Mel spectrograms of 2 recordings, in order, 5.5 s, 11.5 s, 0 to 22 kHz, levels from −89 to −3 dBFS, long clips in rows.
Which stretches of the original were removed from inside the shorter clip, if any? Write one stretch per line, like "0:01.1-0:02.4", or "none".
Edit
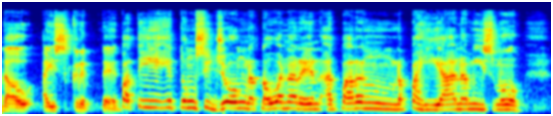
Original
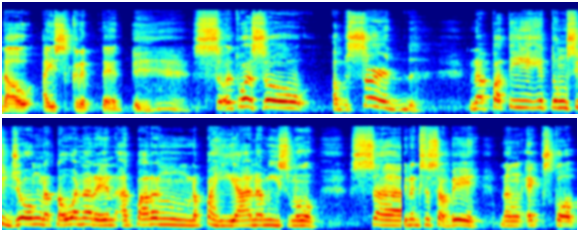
0:01.2-0:04.9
